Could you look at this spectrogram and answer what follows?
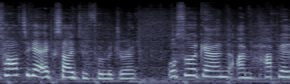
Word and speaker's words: Madrid: Vancouver velocity it's hard to get excited for Madrid also again I'm happy I did my research cuz I was very prepared to go into this video pronouncing it majri yeah that wouldn't have gone down would it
